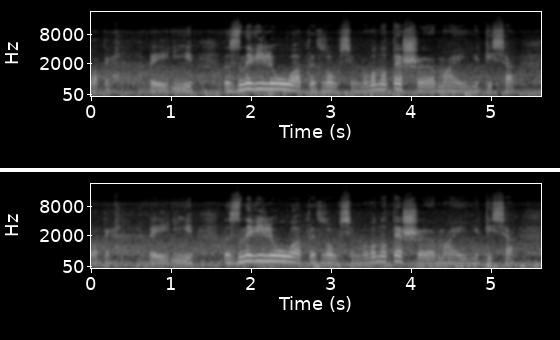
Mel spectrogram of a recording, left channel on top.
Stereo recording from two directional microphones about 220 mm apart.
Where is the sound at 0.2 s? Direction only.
10° left (ahead or behind).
